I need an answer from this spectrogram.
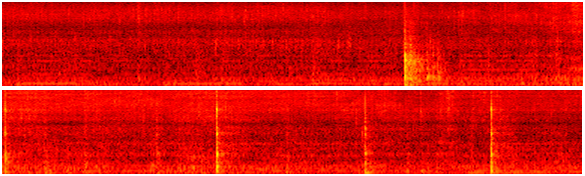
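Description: Soya chunks frying with yogurt and spices in an electric pressure cooker's inner pot on sauté: a quiet steady sizzle while they are stirred. A spoon knocks against the pot about five times, the first knock the loudest.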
